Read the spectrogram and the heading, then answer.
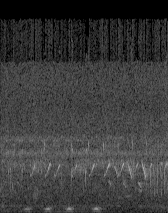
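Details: Dwarf Bittern hidden in dense reeds in a Kruger National Park wetland, where it is uncommon to rare, gives its soft, repetitive pumping call: four low hooting notes about every half second, with thin high bird twitters above.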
